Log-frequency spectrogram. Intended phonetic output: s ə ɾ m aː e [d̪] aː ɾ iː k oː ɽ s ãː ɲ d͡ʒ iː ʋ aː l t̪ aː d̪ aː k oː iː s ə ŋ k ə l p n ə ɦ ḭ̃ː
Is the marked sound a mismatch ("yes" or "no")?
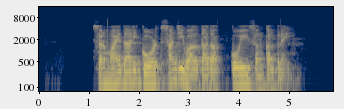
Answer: no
